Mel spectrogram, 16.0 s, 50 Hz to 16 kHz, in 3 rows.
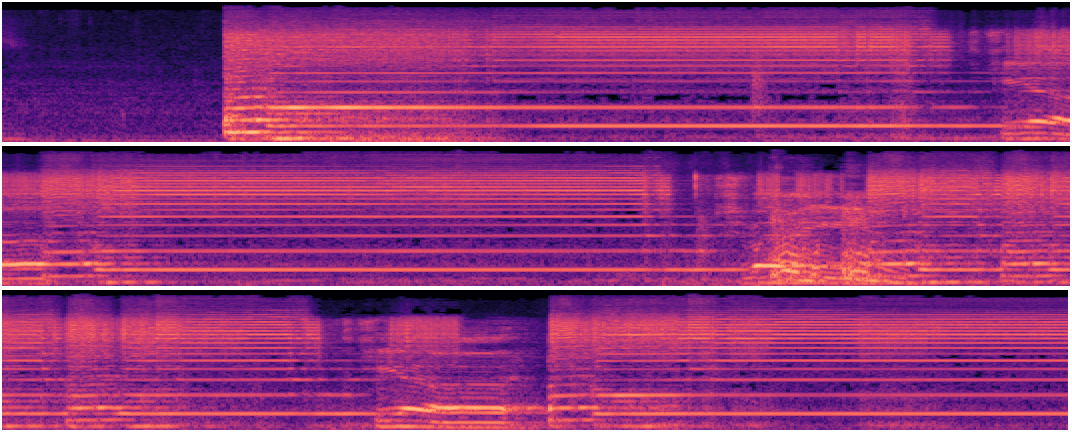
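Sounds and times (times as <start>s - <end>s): shofar blasts: 1.1s - 12.5s.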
